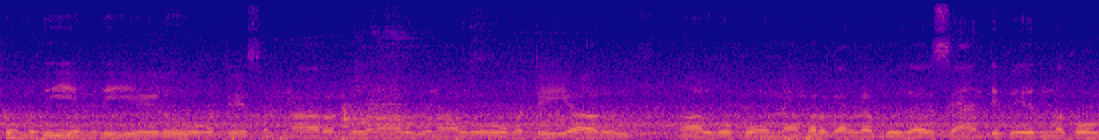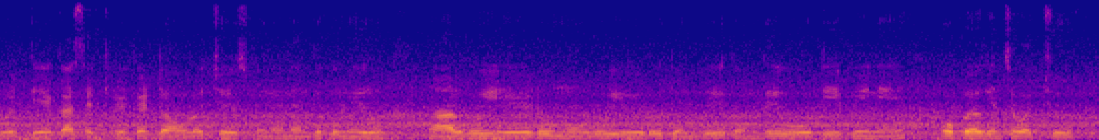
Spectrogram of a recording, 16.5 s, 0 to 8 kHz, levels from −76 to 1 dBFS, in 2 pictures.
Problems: constant background noise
